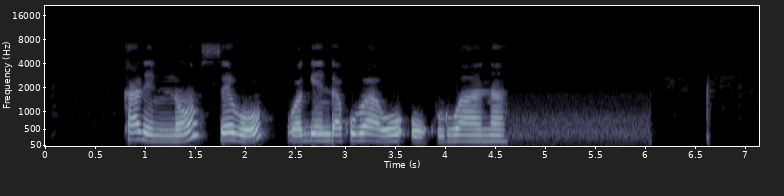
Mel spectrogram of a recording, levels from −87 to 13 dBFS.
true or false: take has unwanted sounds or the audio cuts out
false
